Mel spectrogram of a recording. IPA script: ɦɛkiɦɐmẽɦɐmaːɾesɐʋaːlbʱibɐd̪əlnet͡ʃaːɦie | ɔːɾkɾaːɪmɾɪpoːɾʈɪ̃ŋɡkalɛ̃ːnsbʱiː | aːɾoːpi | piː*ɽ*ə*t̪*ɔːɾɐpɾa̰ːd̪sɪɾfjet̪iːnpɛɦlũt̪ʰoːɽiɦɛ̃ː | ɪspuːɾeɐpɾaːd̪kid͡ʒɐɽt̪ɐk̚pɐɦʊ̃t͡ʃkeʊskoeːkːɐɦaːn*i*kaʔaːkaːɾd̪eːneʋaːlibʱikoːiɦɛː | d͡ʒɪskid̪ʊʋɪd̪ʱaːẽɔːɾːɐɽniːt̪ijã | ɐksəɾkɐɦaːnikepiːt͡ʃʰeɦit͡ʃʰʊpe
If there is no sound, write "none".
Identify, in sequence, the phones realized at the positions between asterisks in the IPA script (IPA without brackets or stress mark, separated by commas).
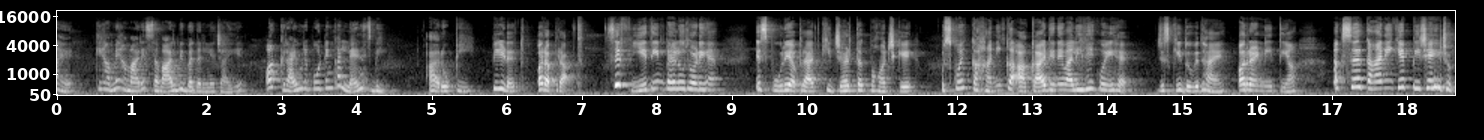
ɽ, t̪, i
